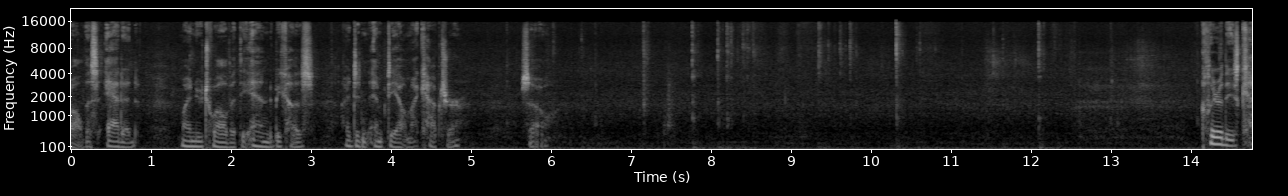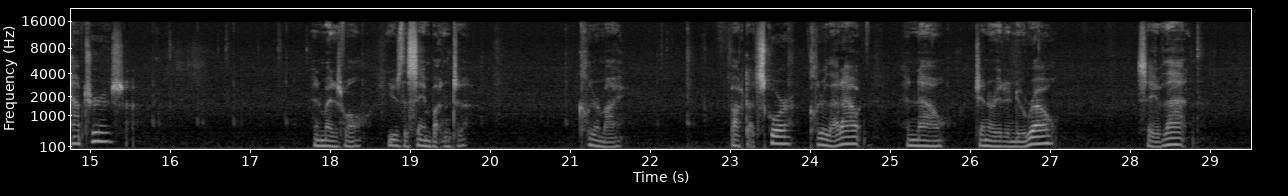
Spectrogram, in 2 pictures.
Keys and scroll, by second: 7.4-10.3 typing, 12.0 super+j.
